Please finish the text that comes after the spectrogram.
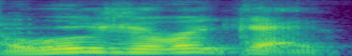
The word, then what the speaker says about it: Onwuzurike: Yeah, it's pronounced just like it's spelled. Well, I don't know what I even said. But Onwuzurike.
